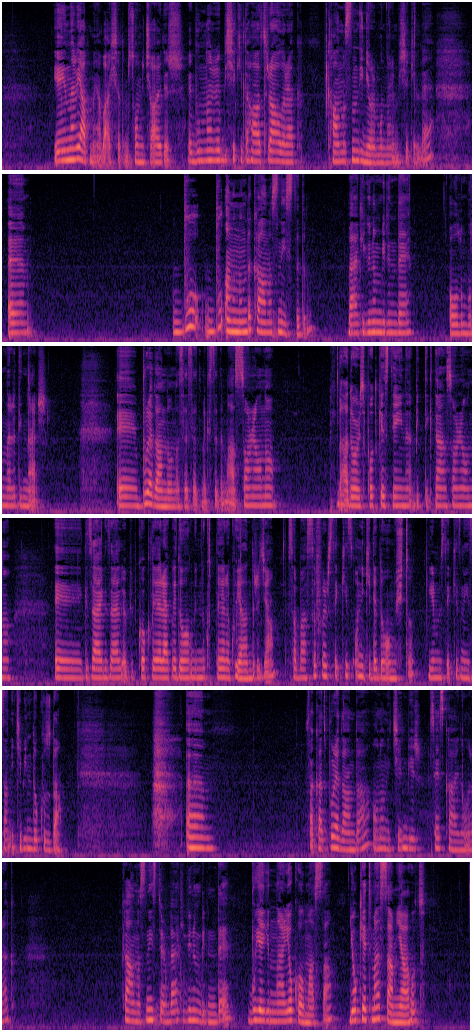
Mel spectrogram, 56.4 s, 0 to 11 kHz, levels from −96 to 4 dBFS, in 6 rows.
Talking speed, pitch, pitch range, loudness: 90 wpm, 175 Hz, 160-195 Hz, -35 LUFS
